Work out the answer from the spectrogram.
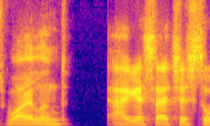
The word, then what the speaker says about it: Weiland: the rock magic so I've been mispronouncing it my whole life I've been saying Weyland this whole time it's Wyland I guess that's just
